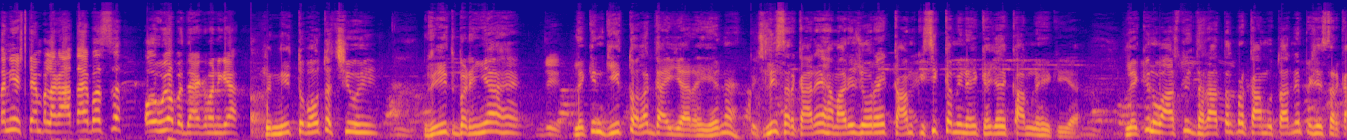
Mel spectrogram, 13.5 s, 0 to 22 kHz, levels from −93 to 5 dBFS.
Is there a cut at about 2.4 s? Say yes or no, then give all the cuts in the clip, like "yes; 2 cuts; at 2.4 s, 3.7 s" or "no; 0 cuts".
yes; 2 cuts; at 2.4 s, 7.5 s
